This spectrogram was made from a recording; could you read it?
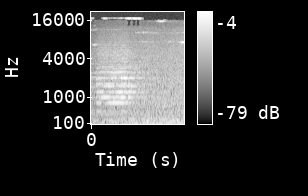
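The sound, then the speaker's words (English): A car horn blares in one long, steady honk over a rumble of traffic as the car barrels toward a man, fairly loud, with no voices. “And he is so consumed with what's happened to him that he doesn't see a car barreling toward him.”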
